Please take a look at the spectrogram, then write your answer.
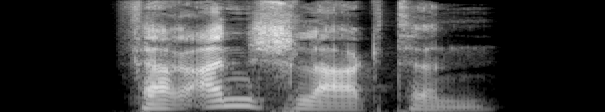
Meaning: inflection of veranschlagen: 1. first/third-person plural preterite 2. first/third-person plural subjunctive II
- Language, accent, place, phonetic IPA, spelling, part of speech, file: German, Germany, Berlin, [fɛɐ̯ˈʔanʃlaːktn̩], veranschlagten, adjective / verb, De-veranschlagten.ogg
